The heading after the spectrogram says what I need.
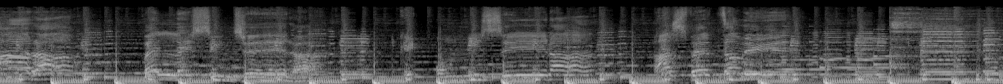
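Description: No technical faults can be heard anywhere in this clip.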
